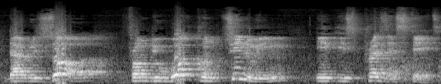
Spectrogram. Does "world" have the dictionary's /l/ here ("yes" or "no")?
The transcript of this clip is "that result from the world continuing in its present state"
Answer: no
